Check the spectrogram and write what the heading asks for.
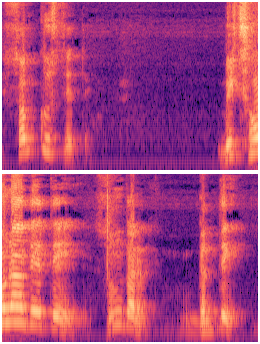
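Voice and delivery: lifted, slow listing. Acted. Listing comforts given to the prisoner.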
